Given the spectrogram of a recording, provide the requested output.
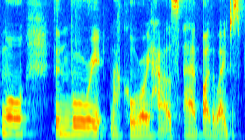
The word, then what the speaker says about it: McIlroy: I had to learn how to pronounce Rory McIlroy. Yeah, McIlroy.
